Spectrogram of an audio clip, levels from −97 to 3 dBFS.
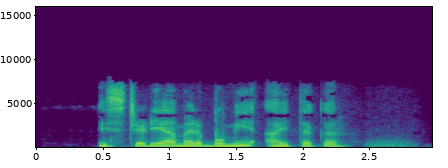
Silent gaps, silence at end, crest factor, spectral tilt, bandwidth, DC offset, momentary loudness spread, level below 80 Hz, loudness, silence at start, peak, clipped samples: none; 0.3 s; 16 dB; -5 dB/octave; 7.6 kHz; under 0.1%; 9 LU; -56 dBFS; -17 LUFS; 0.45 s; -2 dBFS; under 0.1%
